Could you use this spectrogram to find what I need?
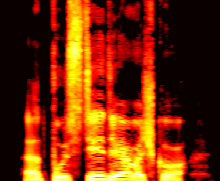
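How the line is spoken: Shouted. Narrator (Russian): крикнул Йона

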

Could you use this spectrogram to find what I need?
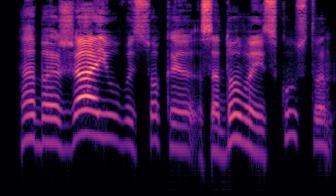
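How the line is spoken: Sleepy countess. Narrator (Russian): сонным голосом промолвила графиня

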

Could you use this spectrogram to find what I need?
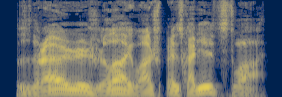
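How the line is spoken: Deafening bark. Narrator (Russian): гаркнул он оглушительным голосом

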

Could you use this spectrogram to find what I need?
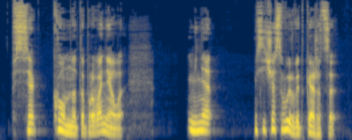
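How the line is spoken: Strained, nauseated. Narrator (Russian): выдавила Джорджия

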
